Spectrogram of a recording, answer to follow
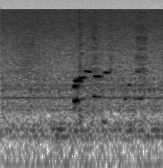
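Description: A quiet pause on a video-call line, with only a brief faint voice about a second in.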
